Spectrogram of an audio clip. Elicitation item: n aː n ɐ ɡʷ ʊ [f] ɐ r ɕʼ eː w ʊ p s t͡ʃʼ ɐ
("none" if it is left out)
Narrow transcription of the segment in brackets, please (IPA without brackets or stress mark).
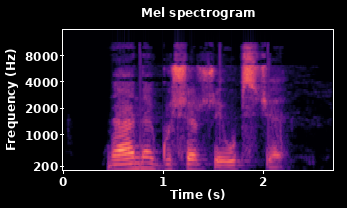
ʃ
